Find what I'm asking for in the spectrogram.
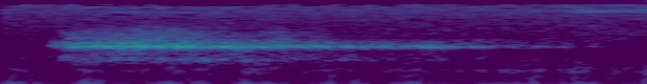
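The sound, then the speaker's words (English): A person slowly breathes out to imitate Jesus breathing on his disciples: one long, soft, airy exhale with a faint whistling tone that gradually tapers off. “Jesus, he breathed on them. Jesus must have stopped and with them. It wasn't during socially distanced time, so he would have breathed and”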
